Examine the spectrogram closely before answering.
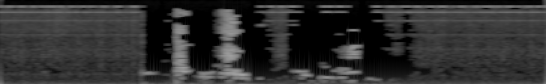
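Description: A man speaks briefly through a microphone in a large hall.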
